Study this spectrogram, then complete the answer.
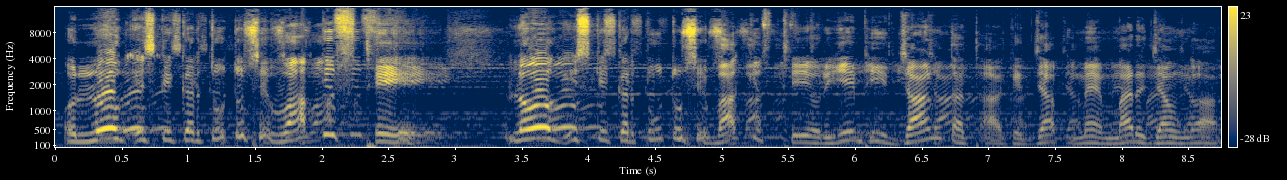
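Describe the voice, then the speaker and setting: A man preaching an emotional sermon story in a dramatic, impassioned way. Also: high voice. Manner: impassioned, dramatic, rising to cries. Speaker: religious preacher. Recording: music playing under the voice.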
